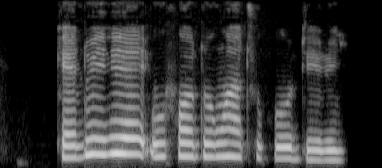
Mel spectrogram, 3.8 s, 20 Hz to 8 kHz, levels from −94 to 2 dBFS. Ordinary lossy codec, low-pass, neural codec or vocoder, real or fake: none; none; codec, 16 kHz, 8 kbps, FunCodec, trained on Chinese and English, 25 frames a second; fake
